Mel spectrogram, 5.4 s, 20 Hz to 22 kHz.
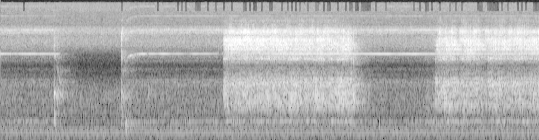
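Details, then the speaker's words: Yamaha XV1700 Road Star Warrior in diagnostic mode, code 54 linear control valve test, battery a little low: kill switch off then on, sharp clicks then two long even high electric buzzes about a second each; valve actuating normally. "So you turn the kill switch off then back on, and you will hear your linear control valve 3 times actuate."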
